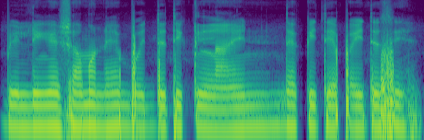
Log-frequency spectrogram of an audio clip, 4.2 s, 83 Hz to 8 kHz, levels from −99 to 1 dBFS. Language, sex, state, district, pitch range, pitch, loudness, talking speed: Bengali, male, Assam, Hailakandi, 125-130 Hz, 125 Hz, -18 LUFS, 85 wpm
